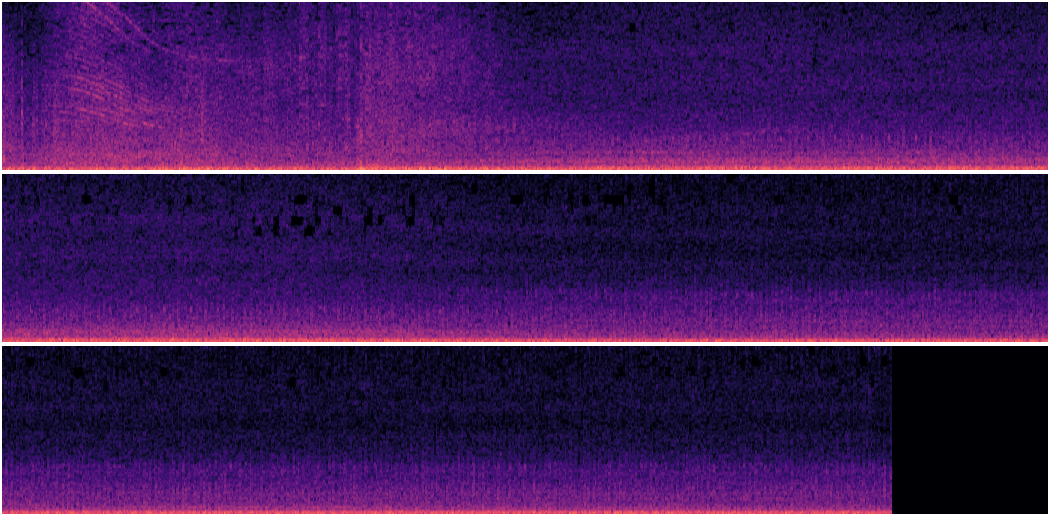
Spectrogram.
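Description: A vehicle engine roars steadily as it drives.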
